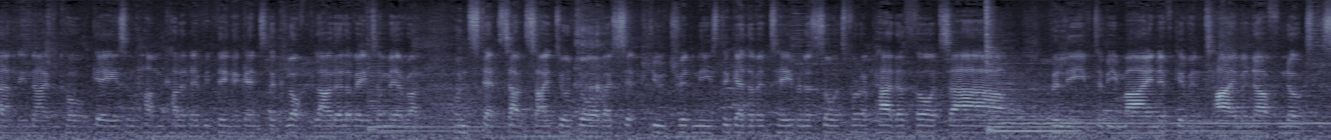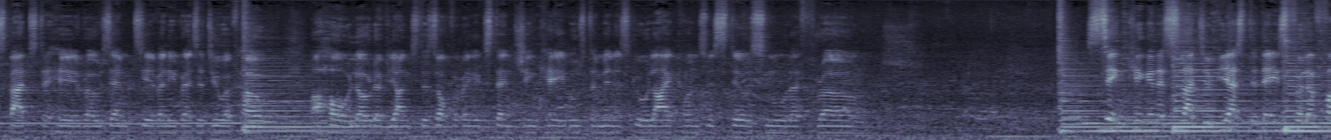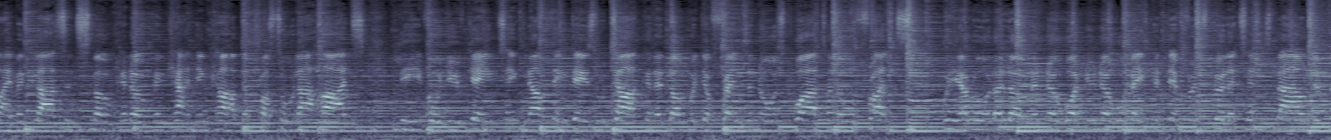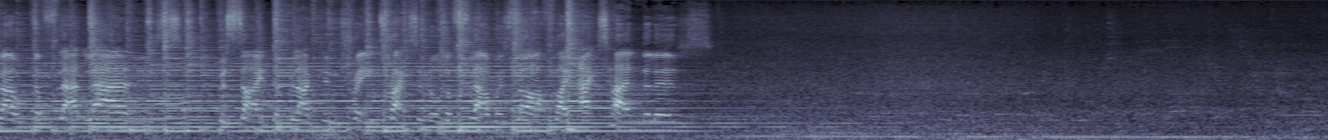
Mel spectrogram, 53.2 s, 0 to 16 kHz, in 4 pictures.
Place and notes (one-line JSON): {"title": "Rue Vian", "date": "2011-10-21 11:58:00", "description": "A Band of Buriers / Happening N°1 / part 3", "latitude": "43.29", "longitude": "5.38", "altitude": "47", "timezone": "Europe/Paris"}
